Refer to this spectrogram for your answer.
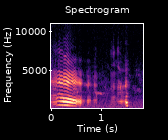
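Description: A baby lets out a high, drawn-out fussy wail that slides downward, followed by a few softer babbling sounds and small whimpers, with no one talking.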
